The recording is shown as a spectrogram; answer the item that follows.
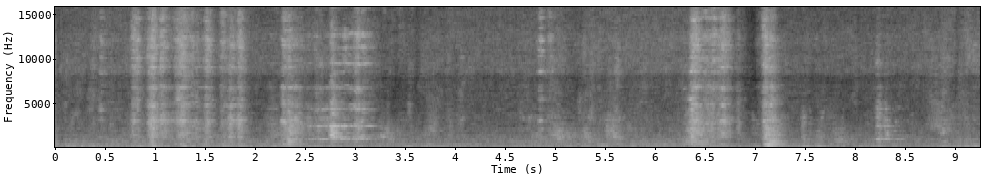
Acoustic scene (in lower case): kitchen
